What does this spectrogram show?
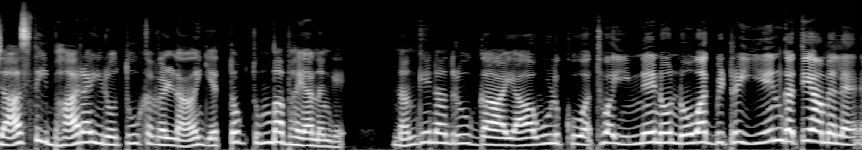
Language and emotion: Kannada, fearful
